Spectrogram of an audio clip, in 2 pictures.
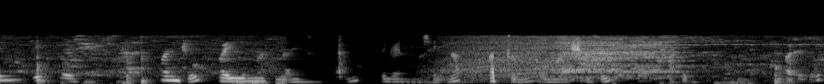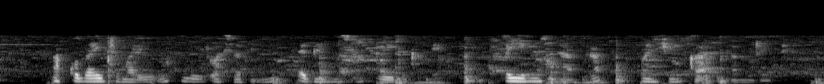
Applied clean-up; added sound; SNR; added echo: classical method log-MMSE.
